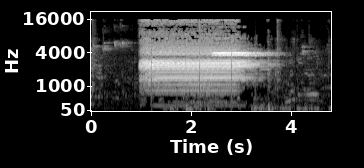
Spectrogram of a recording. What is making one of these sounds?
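A buzzer blares loudly in an echoing gym.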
